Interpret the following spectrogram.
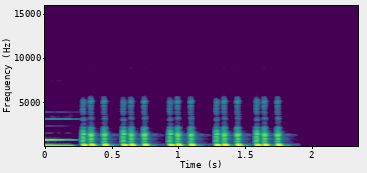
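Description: Video slot game sound effects: a short electronic chime fading out at the start, then rapid clusters of clicks as the reels spin and stop, cutting off just before the end.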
